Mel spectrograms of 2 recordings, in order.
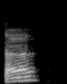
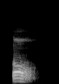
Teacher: Hendaklah diperhatikan tipisnya ta dan tebalnya to pada kalimat tatoli'u.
